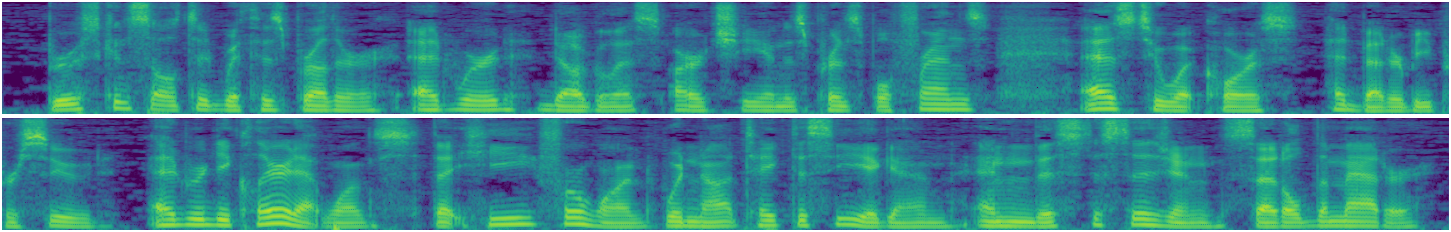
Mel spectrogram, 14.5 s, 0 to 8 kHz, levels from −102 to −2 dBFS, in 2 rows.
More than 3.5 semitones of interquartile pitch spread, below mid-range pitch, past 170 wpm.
No: average, 3.9 semitones; low, 115 Hz; average, 165 wpm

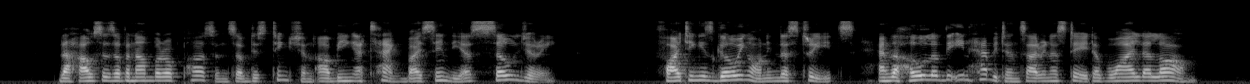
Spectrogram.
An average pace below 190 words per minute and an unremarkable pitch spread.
Yes: average, 170 wpm; average, 4.1 semitones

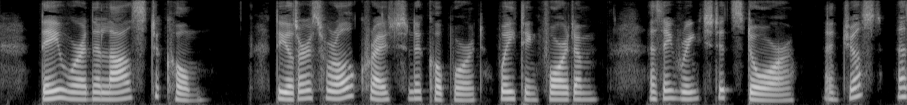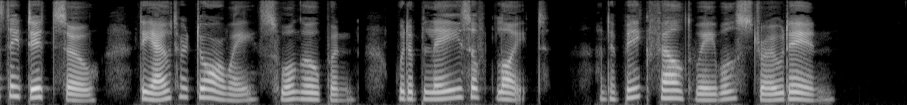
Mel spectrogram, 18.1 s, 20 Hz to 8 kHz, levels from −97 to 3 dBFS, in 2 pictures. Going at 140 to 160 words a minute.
Yes: average, 145 wpm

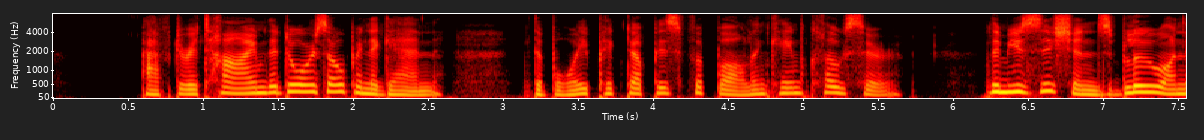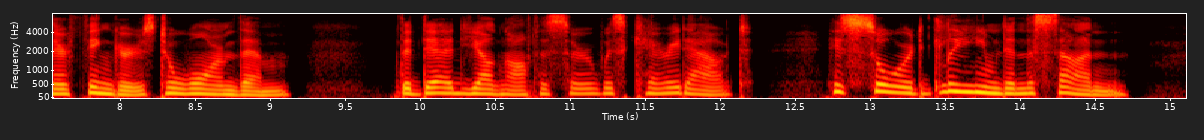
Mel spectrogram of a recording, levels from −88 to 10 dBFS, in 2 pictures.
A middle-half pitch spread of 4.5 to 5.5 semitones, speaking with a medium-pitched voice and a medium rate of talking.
Yes: average, 4.9 semitones; medium, 175 Hz; average, 150 wpm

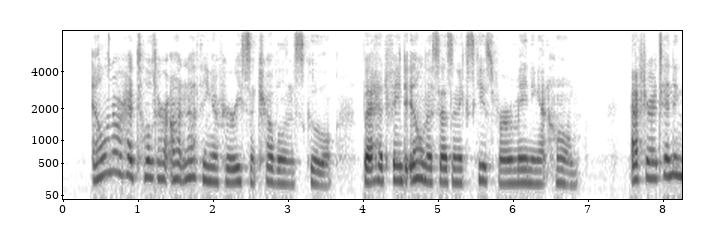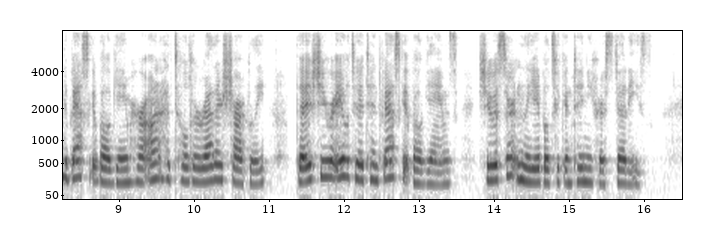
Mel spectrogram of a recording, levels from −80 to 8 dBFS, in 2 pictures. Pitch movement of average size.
Yes: average, 4.2 semitones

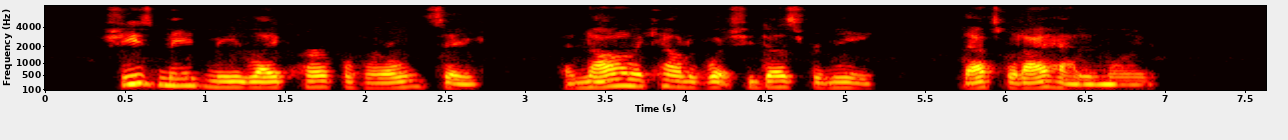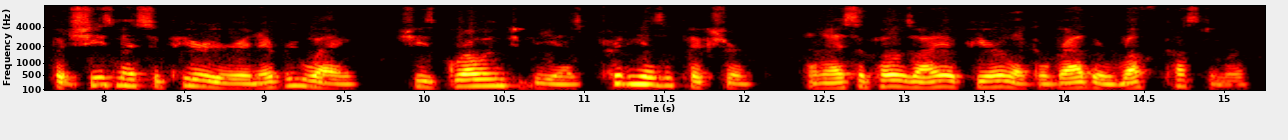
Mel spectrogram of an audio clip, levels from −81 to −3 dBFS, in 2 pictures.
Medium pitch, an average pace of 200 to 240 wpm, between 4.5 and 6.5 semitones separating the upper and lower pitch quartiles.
Yes: medium, 160 Hz; fast, 205 wpm; wide, 5.5 semitones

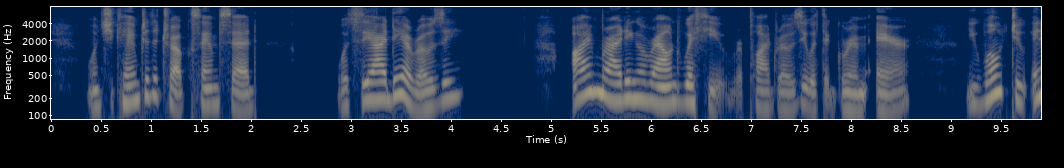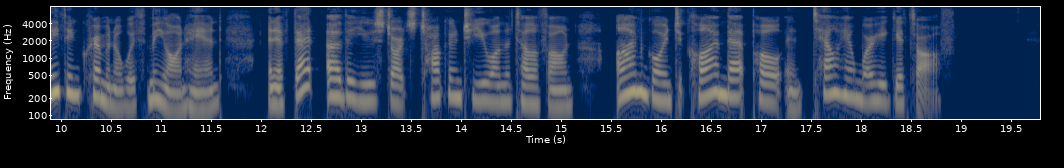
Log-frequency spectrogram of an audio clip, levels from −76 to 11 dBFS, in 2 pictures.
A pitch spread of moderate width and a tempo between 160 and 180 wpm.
No: wide, 6.1 semitones; average, 175 wpm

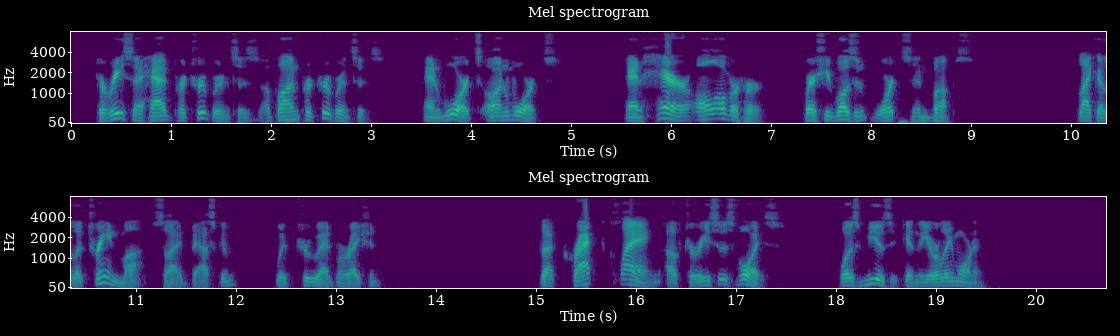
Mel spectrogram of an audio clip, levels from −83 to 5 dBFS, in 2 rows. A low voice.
Yes: low, 120 Hz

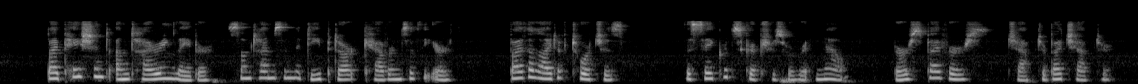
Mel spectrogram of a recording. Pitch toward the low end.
No: high, 240 Hz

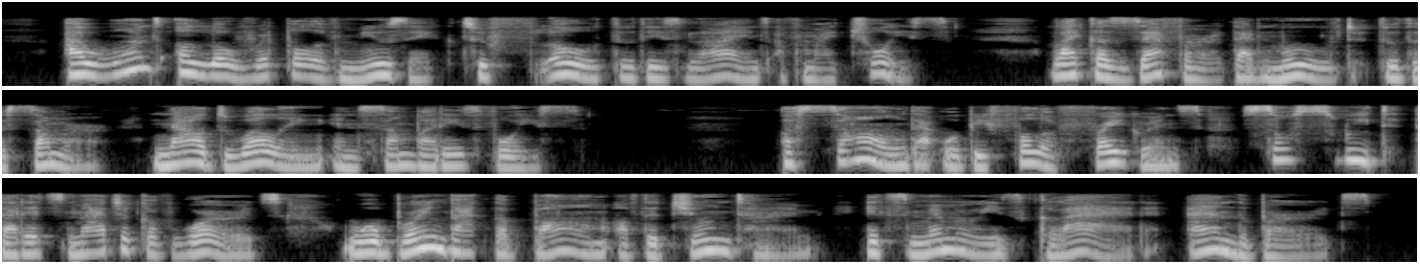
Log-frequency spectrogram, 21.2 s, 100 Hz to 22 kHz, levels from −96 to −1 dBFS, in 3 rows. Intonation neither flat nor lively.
Yes: average, 3.9 semitones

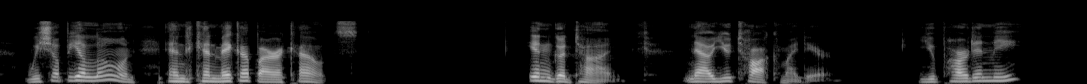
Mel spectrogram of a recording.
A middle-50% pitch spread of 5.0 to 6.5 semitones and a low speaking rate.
Yes: average, 5.3 semitones; slow, 115 wpm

